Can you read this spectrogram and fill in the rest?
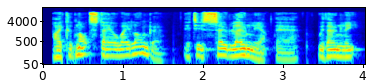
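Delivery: usual speaking voice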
